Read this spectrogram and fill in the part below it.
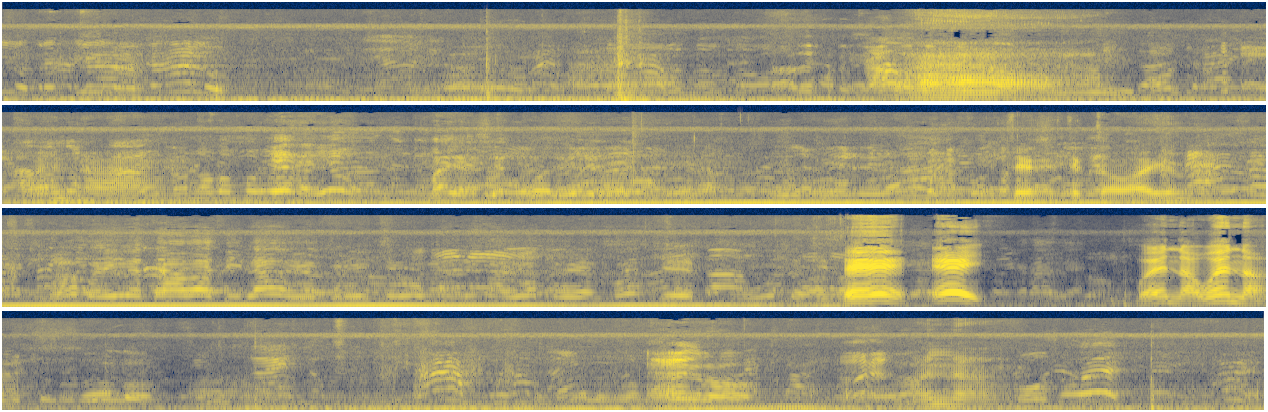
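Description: Men shout and call to each other in the distance outdoors.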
